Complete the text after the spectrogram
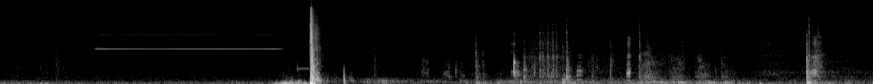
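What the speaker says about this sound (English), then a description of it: "Let's shoot a Bud Light can." A Serbu BFG-50 .50 caliber rifle fires at a Bud Light can outdoors: one sharp, loud blast, then a quieter stretch with faint voices, then a second sharp crack.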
